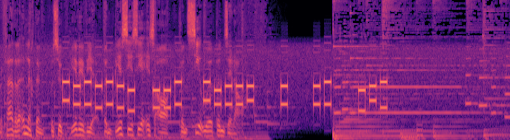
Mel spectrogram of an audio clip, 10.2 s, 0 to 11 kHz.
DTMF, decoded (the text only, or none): #895951 449 #7880 8 89 106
